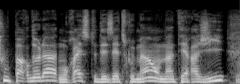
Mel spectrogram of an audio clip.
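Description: Fairly quick pace from a man at medium pitch, with ordinary pitch variation. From Guadeloupe. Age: 40s. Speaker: professional sailor. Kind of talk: radio interview. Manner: halting, frequent hesitations.

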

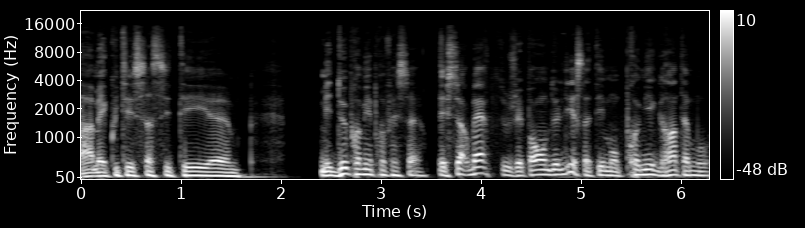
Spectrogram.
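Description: Against a silent background on a very clean recording, a man with a very deep, low, somewhat breathy voice speaks at a moderate pace with very even loudness and ordinary pitch variation. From Quebec. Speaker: concert pianist and composer. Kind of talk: radio interview. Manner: halting.

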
